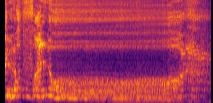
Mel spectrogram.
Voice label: monster glitch talk; kreaturen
